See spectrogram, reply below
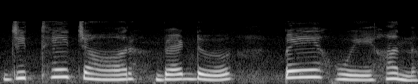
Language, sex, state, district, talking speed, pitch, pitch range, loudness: Punjabi, female, Punjab, Kapurthala, 85 wpm, 245 Hz, 225-300 Hz, -14 LUFS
